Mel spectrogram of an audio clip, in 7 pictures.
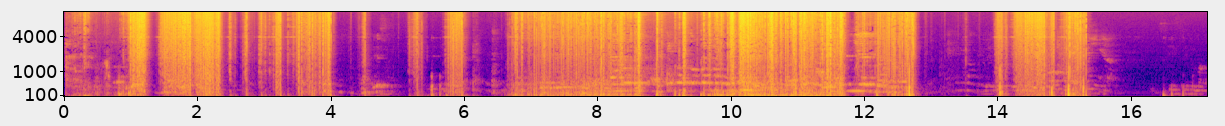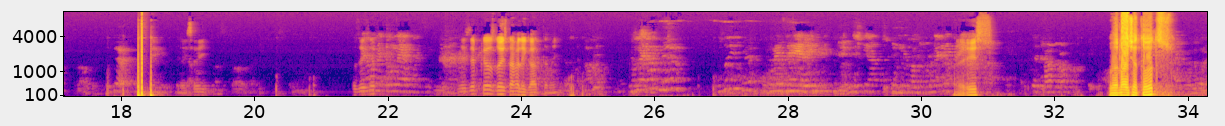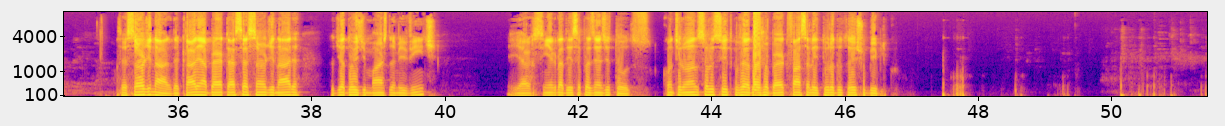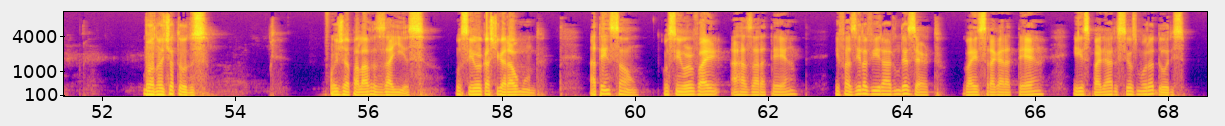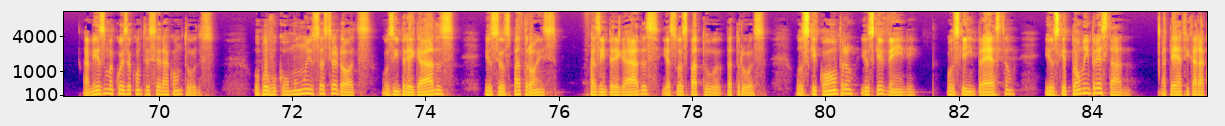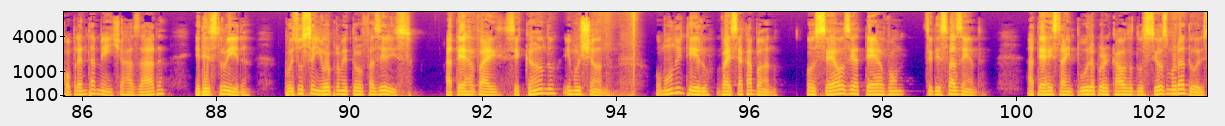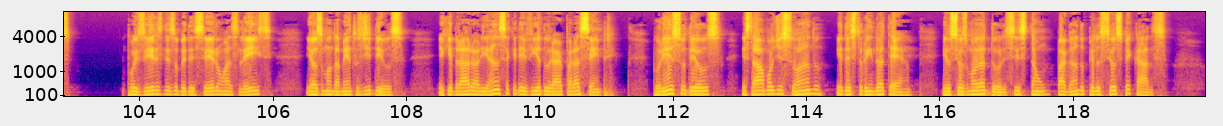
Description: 4ª Ordinária da 4ª Sessão Legislativa da 11ª Legislatura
